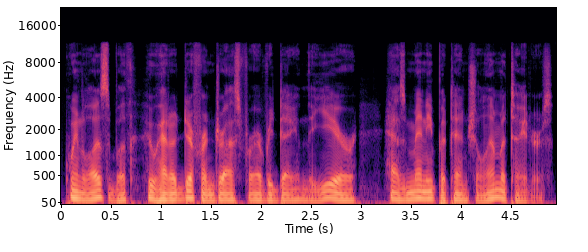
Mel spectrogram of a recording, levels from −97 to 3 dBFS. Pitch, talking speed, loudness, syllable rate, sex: 85 Hz, 205 wpm, -21 LUFS, 6.8 syllables/s, male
